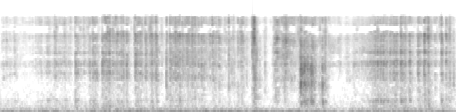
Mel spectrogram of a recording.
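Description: A solid rectangular brown bar of soap, held in the hand with its wrapper lying nearby, is shaved with a metal blade, curling off orange shavings. Repeated crisp, bright scraping strokes rise and fall in loudness over a faint low hum.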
